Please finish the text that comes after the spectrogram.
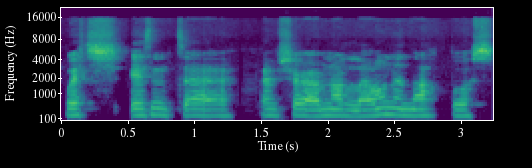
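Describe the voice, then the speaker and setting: A woman's voice: on the low side, monotone, unhurried, a little mellow. A woman, a playwright, chatting casually as an interview guest on a video call. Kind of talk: casual chat.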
